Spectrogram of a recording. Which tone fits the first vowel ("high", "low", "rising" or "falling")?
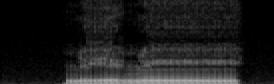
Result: rising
